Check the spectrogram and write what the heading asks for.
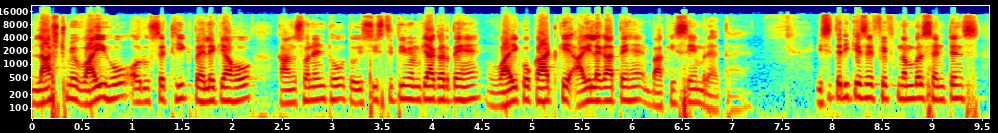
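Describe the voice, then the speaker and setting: A man giving an English grammar lecture in Hindi, repeating each point and answering his own questions. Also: on the high side. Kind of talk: recorded online lecture.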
